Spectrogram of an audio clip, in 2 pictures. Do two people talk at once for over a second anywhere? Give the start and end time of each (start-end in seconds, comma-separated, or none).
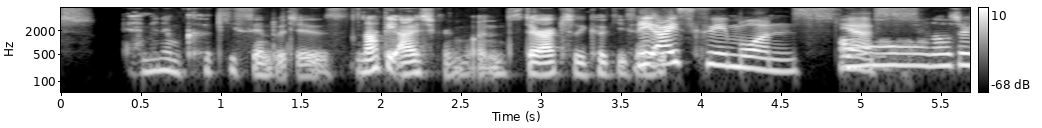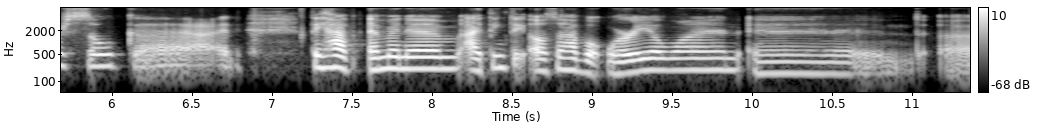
none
